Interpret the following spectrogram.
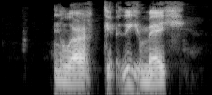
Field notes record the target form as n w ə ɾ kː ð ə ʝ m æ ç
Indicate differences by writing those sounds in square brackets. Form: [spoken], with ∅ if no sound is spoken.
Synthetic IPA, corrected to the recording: n w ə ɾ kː ð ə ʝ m æ ç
